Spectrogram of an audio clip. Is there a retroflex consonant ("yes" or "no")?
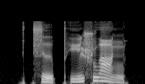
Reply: yes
